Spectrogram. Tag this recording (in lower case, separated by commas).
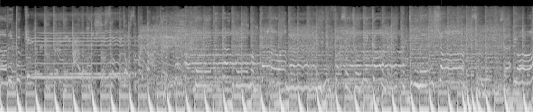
music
